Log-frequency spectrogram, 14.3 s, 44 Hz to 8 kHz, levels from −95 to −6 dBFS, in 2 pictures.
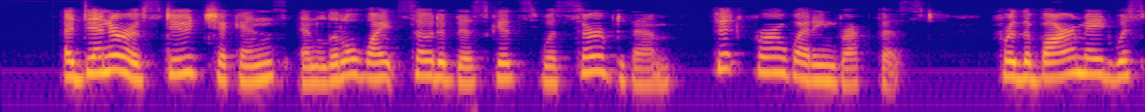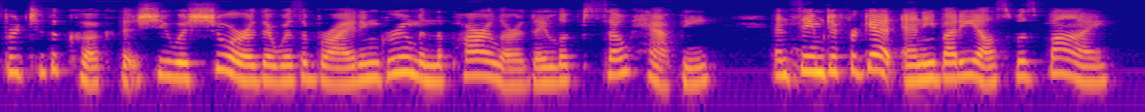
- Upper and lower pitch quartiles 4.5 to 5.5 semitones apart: Yes, average, 5.2 semitones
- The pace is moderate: No, fast, 210 wpm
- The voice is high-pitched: Yes, high, 215 Hz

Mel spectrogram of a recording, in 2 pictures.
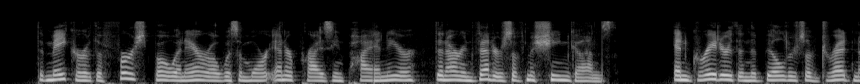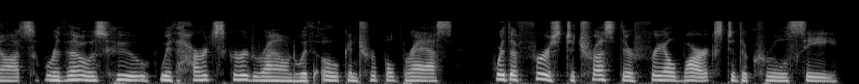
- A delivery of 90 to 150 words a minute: No, average, 175 wpm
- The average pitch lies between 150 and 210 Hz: Yes, medium, 185 Hz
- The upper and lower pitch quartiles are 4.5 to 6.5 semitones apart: No, average, 2.8 semitones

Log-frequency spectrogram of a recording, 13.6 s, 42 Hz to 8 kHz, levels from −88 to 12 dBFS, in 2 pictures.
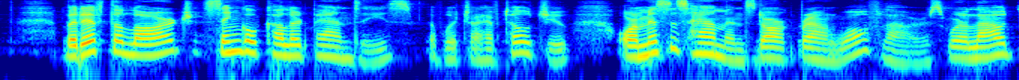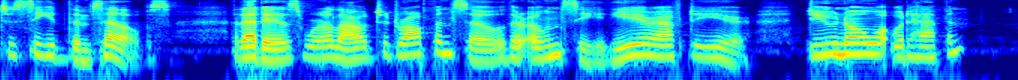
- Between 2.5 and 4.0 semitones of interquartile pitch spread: No, average, 5.2 semitones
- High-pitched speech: Yes, high, 200 Hz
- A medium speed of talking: Yes, average, 195 wpm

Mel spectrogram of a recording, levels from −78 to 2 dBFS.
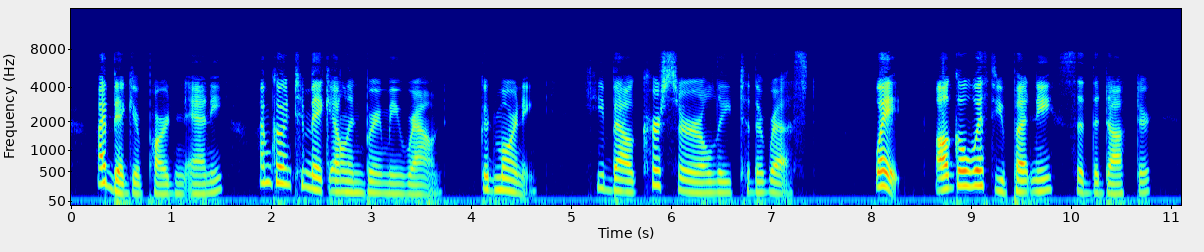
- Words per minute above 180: No, average, 160 wpm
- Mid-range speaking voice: Yes, medium, 165 Hz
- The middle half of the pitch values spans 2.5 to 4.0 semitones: No, average, 4.5 semitones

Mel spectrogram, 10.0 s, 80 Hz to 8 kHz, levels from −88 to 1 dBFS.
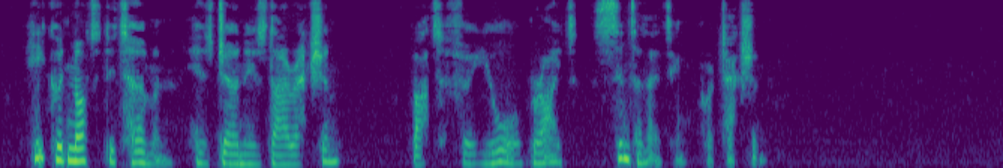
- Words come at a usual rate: No, slow, 80 wpm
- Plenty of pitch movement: No, average, 3.8 semitones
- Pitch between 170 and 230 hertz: Yes, high, 190 Hz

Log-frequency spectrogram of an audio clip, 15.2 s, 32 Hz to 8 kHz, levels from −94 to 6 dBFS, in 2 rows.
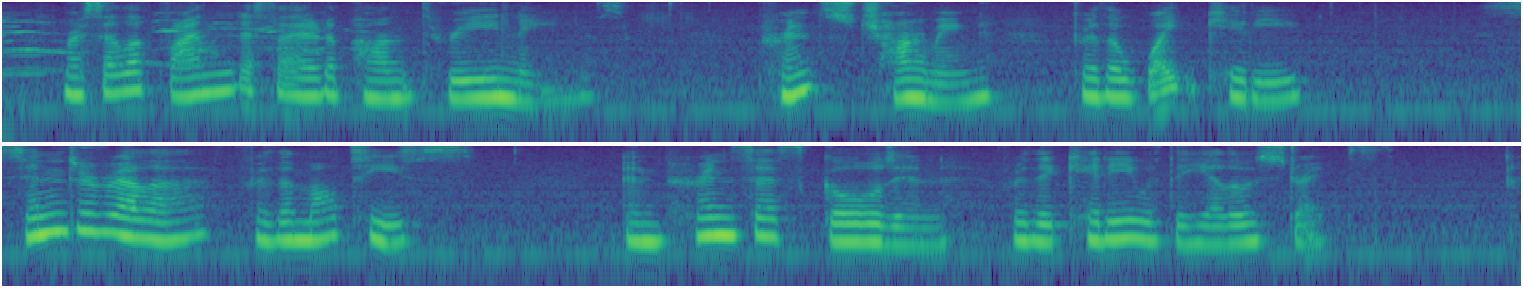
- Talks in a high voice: Yes, high, 195 Hz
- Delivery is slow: Yes, slow, 105 wpm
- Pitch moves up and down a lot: No, average, 2.8 semitones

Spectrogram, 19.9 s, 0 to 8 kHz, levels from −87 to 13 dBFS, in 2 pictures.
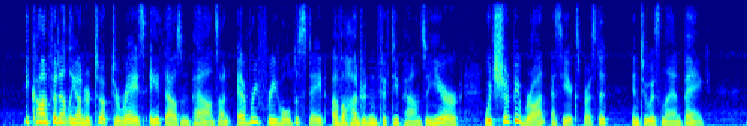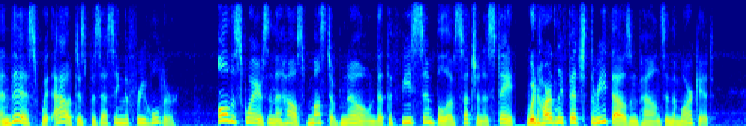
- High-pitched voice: Yes, high, 215 Hz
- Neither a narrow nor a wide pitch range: Yes, average, 4.6 semitones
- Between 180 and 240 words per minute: Yes, average, 195 wpm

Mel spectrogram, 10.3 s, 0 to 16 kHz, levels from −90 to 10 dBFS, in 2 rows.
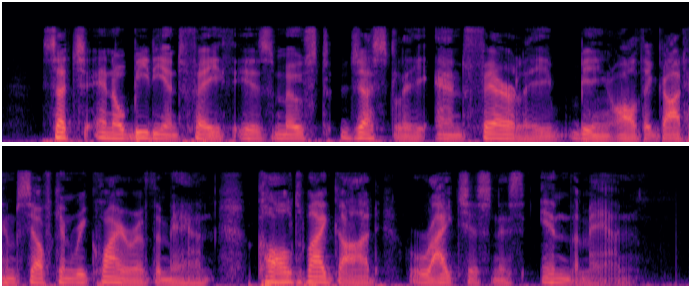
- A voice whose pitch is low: Yes, low, 105 Hz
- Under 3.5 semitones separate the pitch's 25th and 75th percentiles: No, average, 4.0 semitones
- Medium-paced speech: Yes, average, 150 wpm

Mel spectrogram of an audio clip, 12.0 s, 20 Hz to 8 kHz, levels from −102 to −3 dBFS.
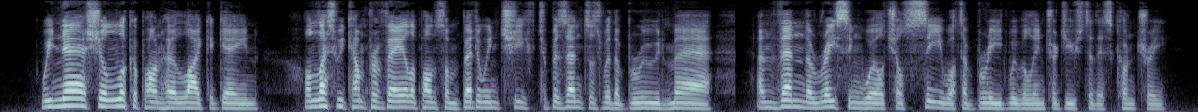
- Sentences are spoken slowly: No, average, 195 wpm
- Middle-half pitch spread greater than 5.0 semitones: No, average, 3.5 semitones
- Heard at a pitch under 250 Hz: Yes, low, 135 Hz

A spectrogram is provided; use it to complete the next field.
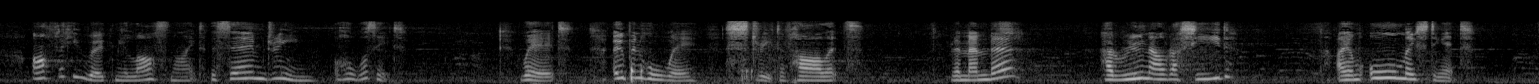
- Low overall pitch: No, high, 225 Hz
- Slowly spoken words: Yes, slow, 95 wpm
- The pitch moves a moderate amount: No, wide, 6.1 semitones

